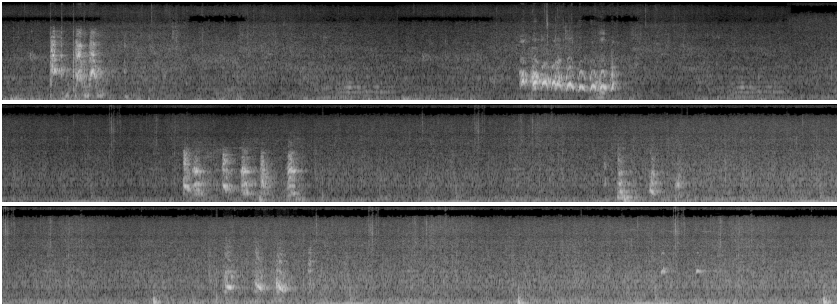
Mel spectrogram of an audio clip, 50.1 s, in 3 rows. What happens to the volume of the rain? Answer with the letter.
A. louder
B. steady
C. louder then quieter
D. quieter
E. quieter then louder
A.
